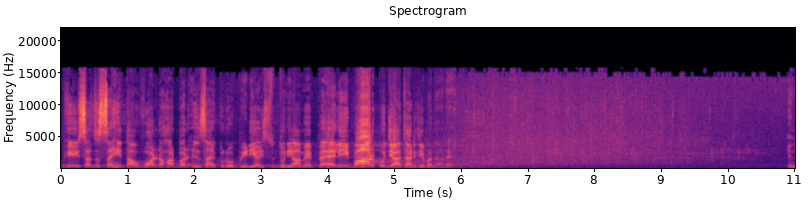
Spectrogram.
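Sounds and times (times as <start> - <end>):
crowd ambience hiss: 5.4 - 11.0.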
